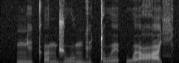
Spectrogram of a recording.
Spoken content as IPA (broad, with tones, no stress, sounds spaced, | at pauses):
ɲ i˧˥˧ kʼ ə˧˩˧ n d͡ʒ uː˧˥ l ŋ ɡ i˧˥˧ ǃ u˧˥˧ e̯ | w ɜ˧˩˧ ʕ a˧˥˧ ç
